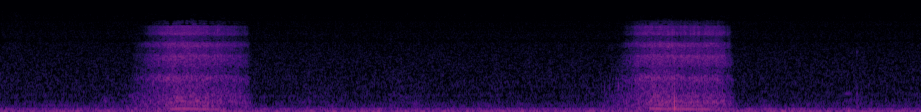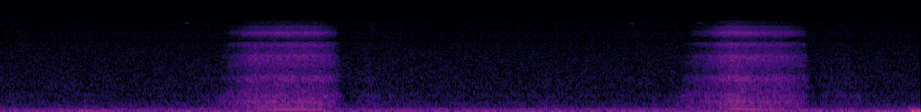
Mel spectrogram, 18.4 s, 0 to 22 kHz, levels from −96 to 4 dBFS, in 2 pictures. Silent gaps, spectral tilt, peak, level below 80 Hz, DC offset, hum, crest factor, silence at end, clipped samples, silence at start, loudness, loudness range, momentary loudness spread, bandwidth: none; -3 dB/octave; -34 dBFS; -64 dBFS; under 0.1%; none; 24 dB; 0 s; under 0.1%; 0 s; -57 LUFS; 12 LU; 17 LU; 16 kHz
